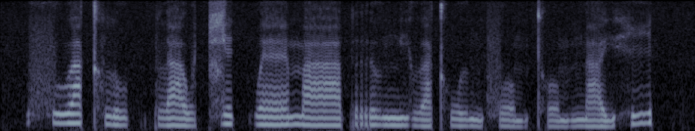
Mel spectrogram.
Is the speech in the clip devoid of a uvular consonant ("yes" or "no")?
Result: yes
